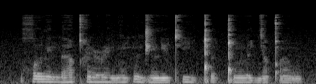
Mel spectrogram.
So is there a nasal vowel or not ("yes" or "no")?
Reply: yes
